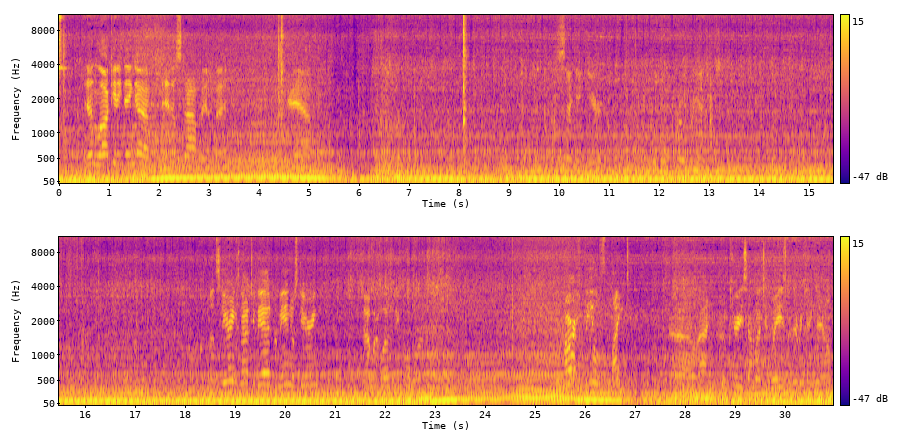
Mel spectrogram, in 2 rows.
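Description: Turbocharged 351 Windsor V8 of a 1995 Ford Mustang heard from inside the cabin while driving: a steady low drone that twice rises in pitch as the car accelerates, holds for a few seconds, then falls away with a brief dip in loudness.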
